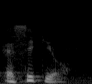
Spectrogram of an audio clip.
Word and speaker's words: Exiquio: But it's Ezekiel. And it's spelled E-X-I-Q-U-I-O.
